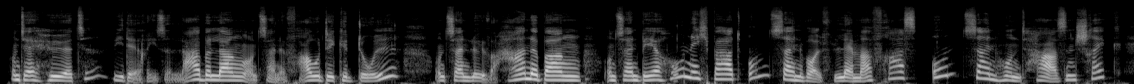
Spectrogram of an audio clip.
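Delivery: usual speaking voice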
